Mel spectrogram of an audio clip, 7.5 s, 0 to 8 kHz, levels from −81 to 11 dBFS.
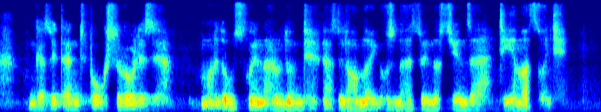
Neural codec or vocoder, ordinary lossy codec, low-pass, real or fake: codec, 24 kHz, 0.5 kbps, DualCodec; Opus, 32 kbps; 7.2 kHz; fake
